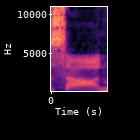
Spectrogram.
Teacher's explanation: سین کو ایک الف کے برابر لمبا کریں گے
